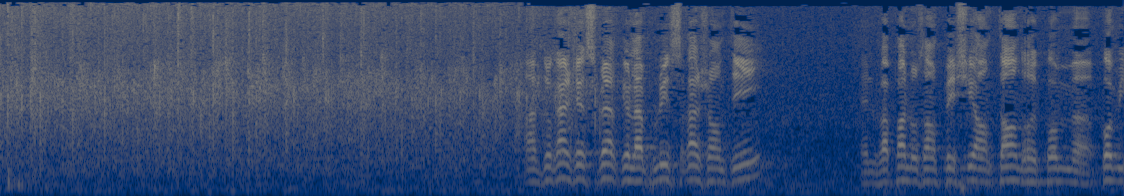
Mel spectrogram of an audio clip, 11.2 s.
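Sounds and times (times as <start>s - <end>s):
crowd applauding: 0.0s - 6.2s
speech: 5.3s - 7.7s, 8.6s - 11.2s.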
